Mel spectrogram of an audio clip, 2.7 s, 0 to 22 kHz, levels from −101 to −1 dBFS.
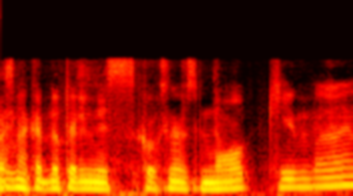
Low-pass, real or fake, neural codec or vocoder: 7.2 kHz; fake; codec, 16 kHz, 1 kbps, FreqCodec, larger model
